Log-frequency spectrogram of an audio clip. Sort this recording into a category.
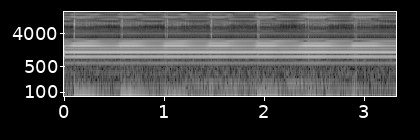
Soundscapes > Synthetic / Artificial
